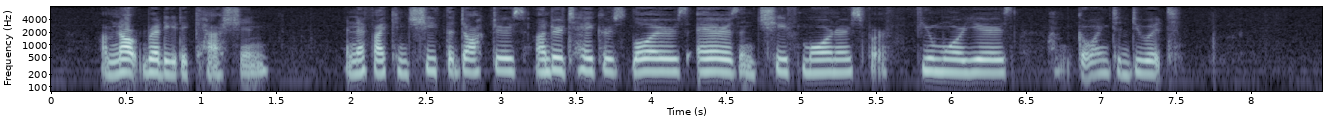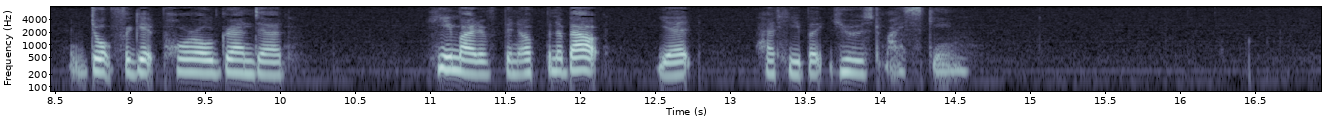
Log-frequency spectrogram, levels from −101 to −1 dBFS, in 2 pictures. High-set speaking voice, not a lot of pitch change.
Yes: high, 220 Hz; narrow, 1.6 semitones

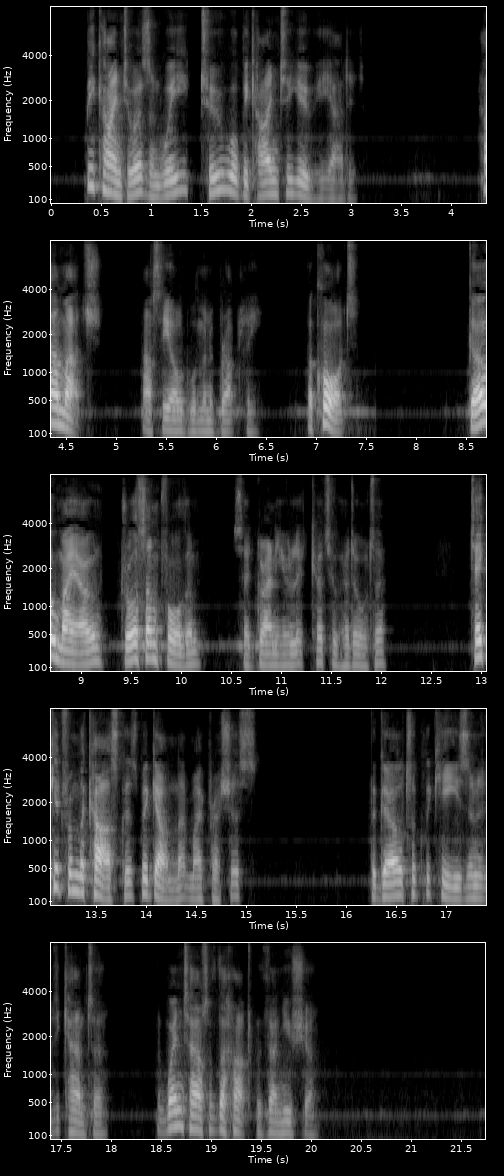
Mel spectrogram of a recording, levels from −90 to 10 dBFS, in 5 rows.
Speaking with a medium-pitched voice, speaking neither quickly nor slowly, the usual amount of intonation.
No: medium, 145 Hz; average, 170 wpm; wide, 5.7 semitones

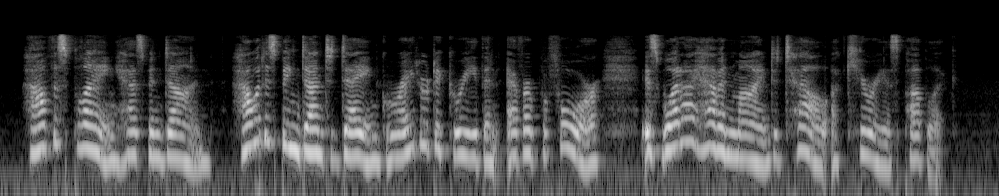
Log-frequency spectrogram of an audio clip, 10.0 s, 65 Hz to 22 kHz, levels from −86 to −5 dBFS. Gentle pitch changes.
No: average, 4.7 semitones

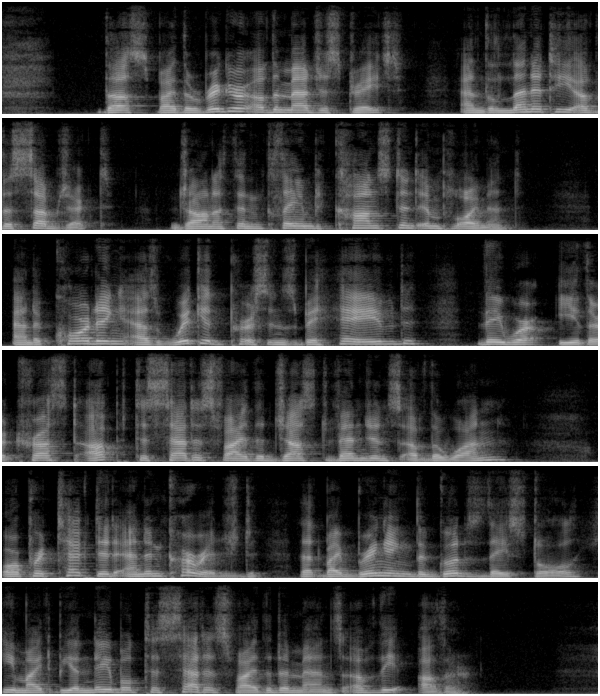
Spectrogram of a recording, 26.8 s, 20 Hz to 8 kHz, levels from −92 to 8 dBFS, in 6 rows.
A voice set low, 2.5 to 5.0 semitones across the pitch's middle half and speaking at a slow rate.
No: medium, 150 Hz; average, 3.4 semitones; slow, 130 wpm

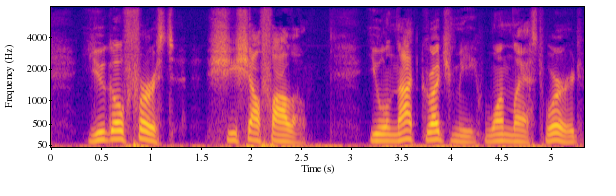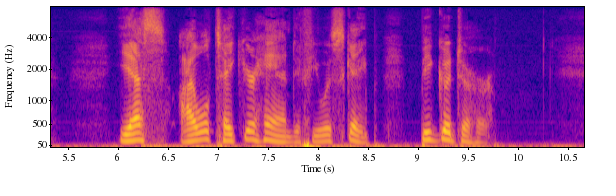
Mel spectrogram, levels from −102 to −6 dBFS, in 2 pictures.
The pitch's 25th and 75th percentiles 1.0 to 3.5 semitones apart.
No: average, 4.0 semitones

